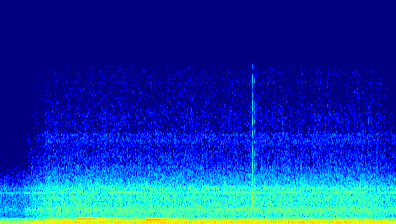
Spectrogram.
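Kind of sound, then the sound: vehicle, airplane flying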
